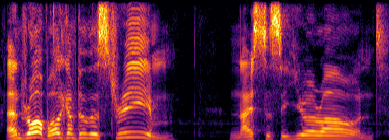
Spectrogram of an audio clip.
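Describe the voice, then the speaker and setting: There's faint music behind this young German man, a native speaker with an accent, as he talks with his chat during a game stream. His voice is high-pitched and very animated but a little slow, and he keeps restarting and filling pauses with ums.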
